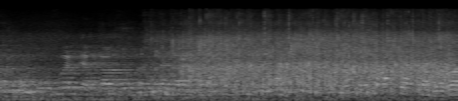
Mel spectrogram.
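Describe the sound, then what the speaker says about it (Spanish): Audience applause at a religious festival ceremony honoring the Virgen María Magdalena in Uramaza, Cajatambo: clapping swells from a voice over a crowd into sustained, dense applause that fills the rest of the clip. "Un fuerte aplauso"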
